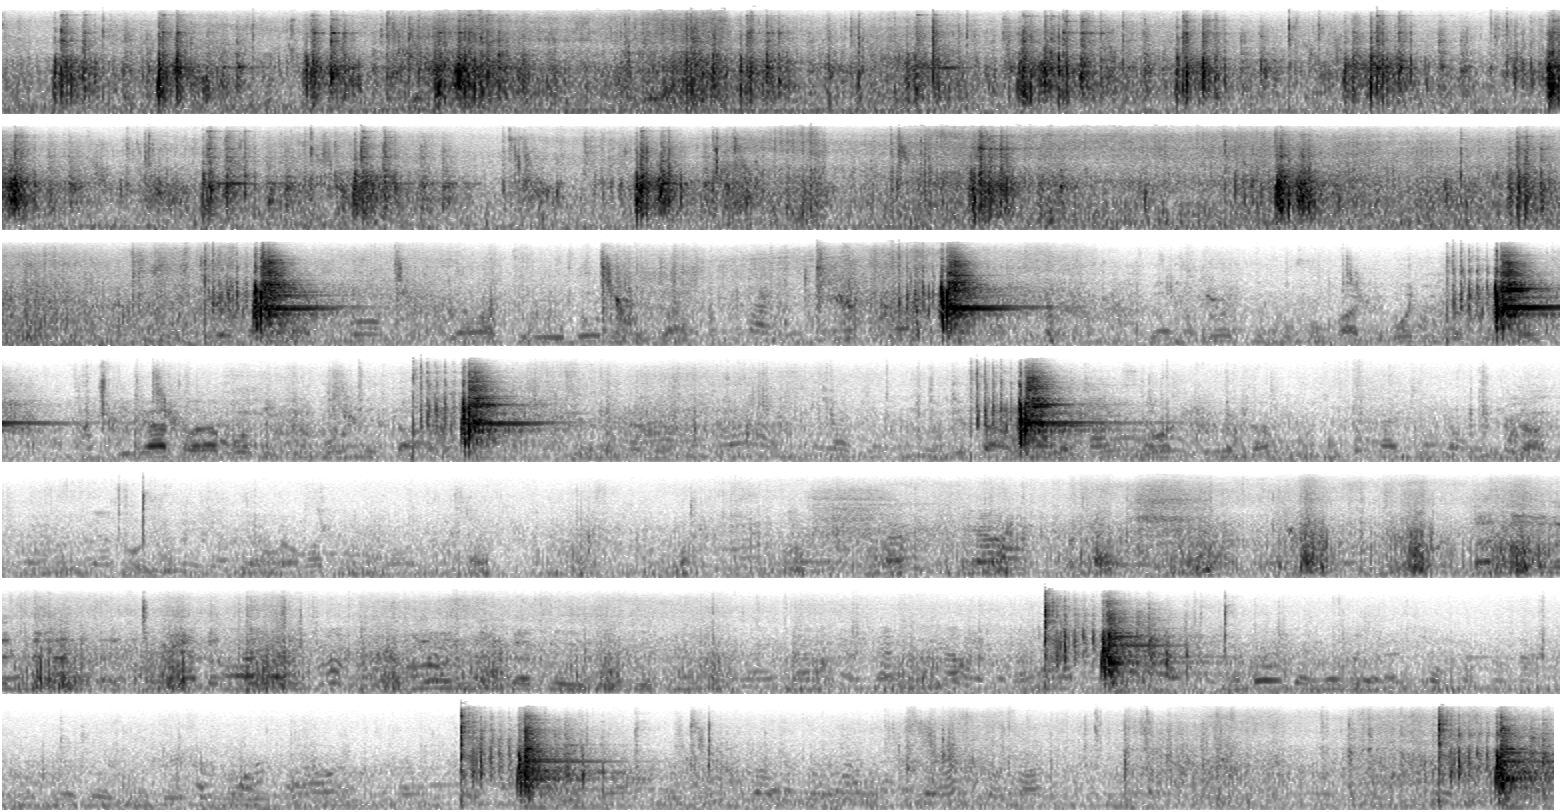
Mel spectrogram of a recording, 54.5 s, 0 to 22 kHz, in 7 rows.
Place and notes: Demino, Russia, Biathlon complex - Shooting routine
Here near the Demino village biathlon complex find itself at the great river of Volga. Cross-country ski fiesta in a beautiful place for everyone. The recording depicts a warm-up shooting before biathlon competition for juniors. Just listen to those early reflections of the shots in a snow situation. It is a honey!
Recorded on Zoom H5 built-in X/Y stereo microphone by hand.
Центральный федеральный округ, Россия, 8 January, 12:00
